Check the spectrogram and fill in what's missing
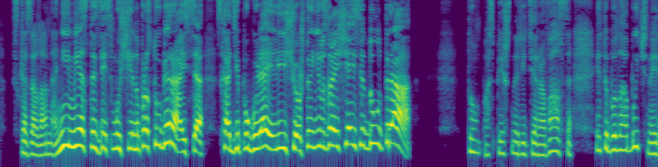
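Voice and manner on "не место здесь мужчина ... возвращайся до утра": high, loud impatient ordering; angry dismissal. A narrator's reading. Flo sending frightened Tom away until morning, angry dismissal. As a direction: shoo him out, rising to the end.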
